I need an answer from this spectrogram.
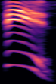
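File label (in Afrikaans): "Fire", Afrikaans; Speech; International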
